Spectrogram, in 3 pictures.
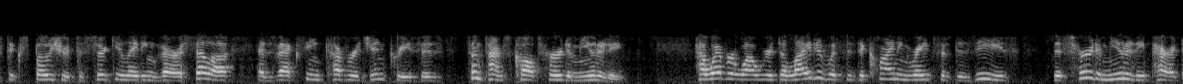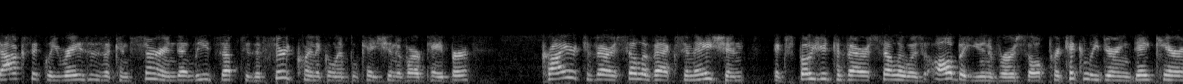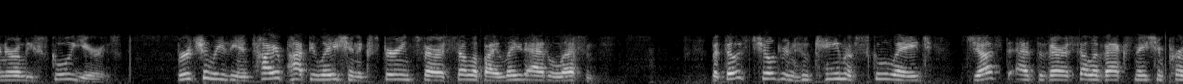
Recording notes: Author in the Room® Teleconference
